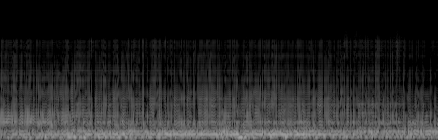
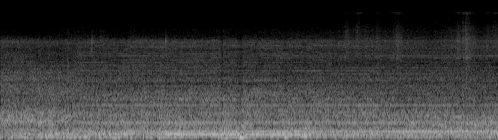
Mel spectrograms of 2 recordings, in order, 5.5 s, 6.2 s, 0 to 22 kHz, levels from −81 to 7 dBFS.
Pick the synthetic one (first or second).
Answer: first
